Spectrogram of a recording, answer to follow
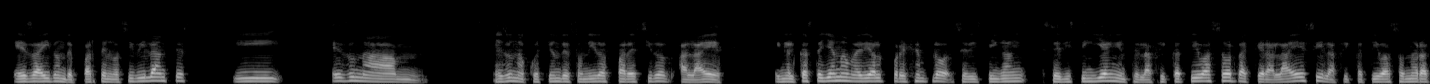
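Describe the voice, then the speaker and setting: A man's voice: mid-range voice, warm tone, no echo. Hesitant man presenting slides, muffled audio. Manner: hesitant, pausing to search for words. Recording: dull lo-fi dry recording.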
